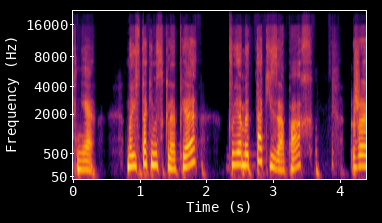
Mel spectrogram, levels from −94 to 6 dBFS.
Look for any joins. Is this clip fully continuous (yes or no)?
yes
